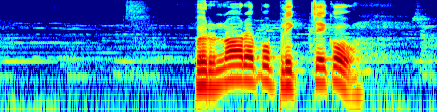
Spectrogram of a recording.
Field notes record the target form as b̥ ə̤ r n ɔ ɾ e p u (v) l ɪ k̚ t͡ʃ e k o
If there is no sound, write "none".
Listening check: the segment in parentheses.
b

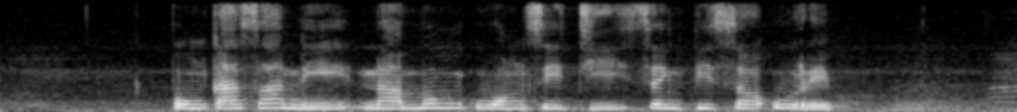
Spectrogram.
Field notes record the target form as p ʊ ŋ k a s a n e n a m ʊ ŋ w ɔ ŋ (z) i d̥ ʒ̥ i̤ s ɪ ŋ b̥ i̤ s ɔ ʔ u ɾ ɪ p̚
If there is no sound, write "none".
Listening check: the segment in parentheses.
s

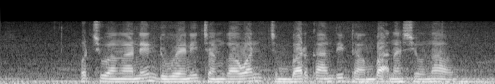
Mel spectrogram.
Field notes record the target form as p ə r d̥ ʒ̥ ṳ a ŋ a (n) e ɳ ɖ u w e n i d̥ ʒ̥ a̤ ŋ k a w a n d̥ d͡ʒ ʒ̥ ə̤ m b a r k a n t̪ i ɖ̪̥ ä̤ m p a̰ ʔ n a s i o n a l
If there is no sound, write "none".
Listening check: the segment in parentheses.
n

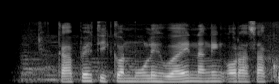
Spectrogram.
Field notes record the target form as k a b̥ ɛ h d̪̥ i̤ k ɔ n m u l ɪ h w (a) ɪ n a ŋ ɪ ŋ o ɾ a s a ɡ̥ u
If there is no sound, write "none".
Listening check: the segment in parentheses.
a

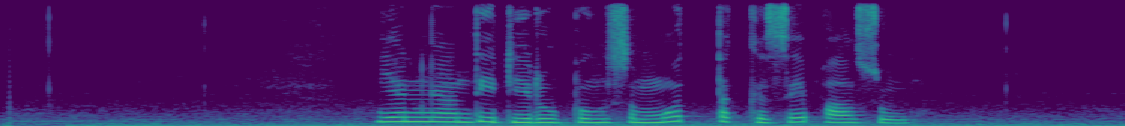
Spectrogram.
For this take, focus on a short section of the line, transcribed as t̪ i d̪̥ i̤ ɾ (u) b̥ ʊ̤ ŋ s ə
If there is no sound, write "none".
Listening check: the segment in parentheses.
u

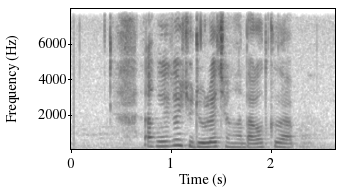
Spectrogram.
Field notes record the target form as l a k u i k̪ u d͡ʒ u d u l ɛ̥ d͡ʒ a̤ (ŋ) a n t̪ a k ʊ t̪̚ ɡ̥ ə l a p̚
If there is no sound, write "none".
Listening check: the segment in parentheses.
ŋ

